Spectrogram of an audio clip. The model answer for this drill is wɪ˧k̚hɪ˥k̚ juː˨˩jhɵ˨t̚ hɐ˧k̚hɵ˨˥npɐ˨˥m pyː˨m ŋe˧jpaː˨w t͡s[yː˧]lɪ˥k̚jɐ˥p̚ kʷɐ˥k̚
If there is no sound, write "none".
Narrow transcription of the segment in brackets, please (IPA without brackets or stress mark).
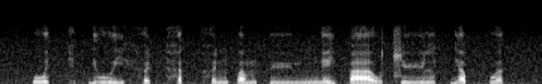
yː˧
